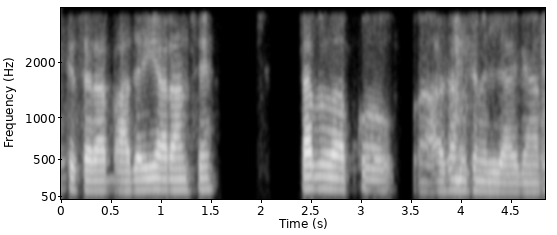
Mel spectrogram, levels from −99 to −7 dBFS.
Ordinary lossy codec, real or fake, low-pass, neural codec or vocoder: none; real; 3.6 kHz; none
